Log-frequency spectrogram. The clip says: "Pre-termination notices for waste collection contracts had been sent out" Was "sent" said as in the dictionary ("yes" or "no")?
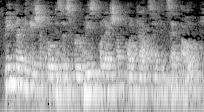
no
